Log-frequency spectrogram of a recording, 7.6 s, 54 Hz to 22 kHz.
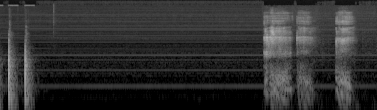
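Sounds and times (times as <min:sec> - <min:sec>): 
knocking on a door: 0:00.0 - 0:00.8
low electrical hum: 0:00.0 - 0:07.5
throaty bursts: 0:05.3 - 0:07.2.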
